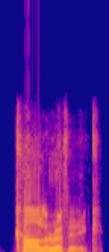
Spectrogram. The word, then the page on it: colorific: British English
